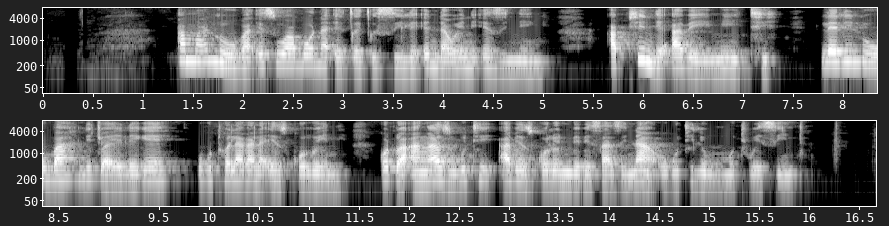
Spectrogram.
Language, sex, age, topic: North Ndebele, male, 36-49, health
